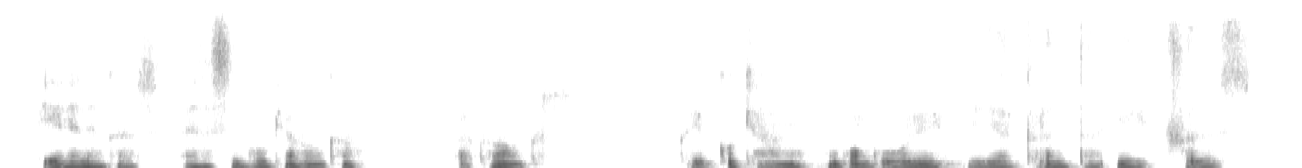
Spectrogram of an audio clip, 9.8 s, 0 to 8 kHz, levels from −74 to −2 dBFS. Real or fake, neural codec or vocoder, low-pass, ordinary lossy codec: fake; codec, 24 kHz, 0.5 kbps, DualCodec; 7.2 kHz; Opus, 32 kbps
